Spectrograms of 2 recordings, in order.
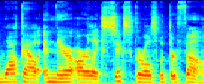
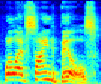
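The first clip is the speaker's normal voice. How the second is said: proud claim; 7 semitones higher, slower than usual. Retold or imitated. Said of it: "I said".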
